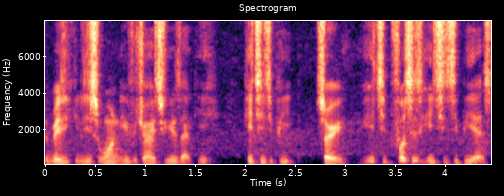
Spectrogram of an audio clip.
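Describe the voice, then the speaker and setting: A man talks at a medium pitch with vocal fry. His pace is very fast. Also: ordinary pitch variation. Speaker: cybersecurity tutorial creator. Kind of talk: tutorial. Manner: halting, many fillers.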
